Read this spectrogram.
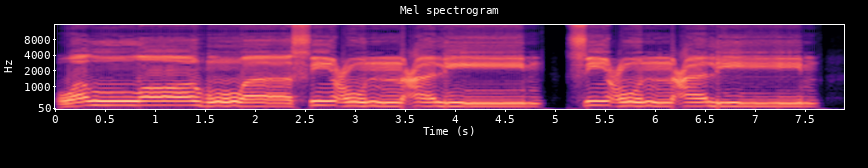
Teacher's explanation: Ain ni duduk pada makhraj halqiyah kita, halqum kita. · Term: izhar halqi ain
